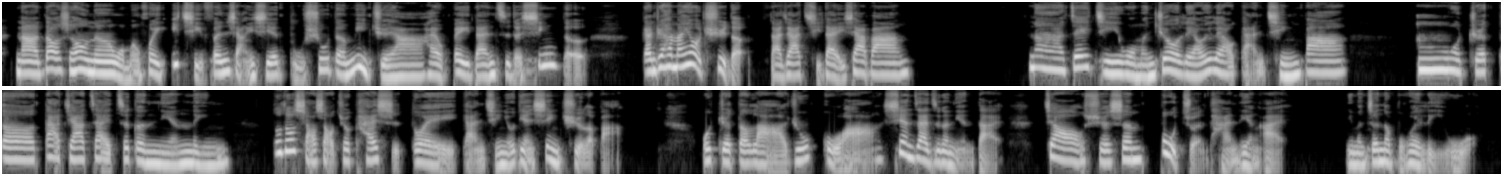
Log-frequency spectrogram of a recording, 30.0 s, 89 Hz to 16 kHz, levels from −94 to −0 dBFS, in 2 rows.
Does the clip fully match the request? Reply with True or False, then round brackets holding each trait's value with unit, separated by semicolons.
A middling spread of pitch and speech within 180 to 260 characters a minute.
True (4.7 semitones; 220 characters per minute)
